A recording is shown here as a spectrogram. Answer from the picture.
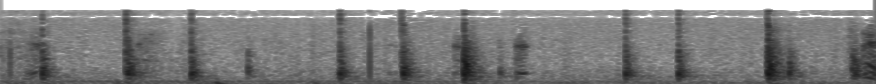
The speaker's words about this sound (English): There goes the tack. Let me tack that up for you, Sheriff. I got a longer reach than you have. Well, thanks, stranger. It's mighty kind of you here. Yeah, right. Hey, give me the hammer and tacks. Yeah, gladly. Have it up in a jiffy.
